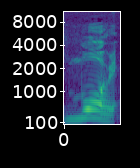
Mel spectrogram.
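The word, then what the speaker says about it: mor (מור): Myrrh, in the Hebrew language, right, is pronounced as mor, M-O-R, mor, and actually brings the meaning bitter.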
